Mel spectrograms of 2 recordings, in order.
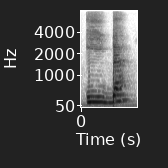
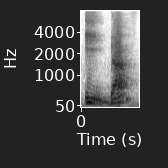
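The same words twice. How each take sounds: First: The pitch goes from mid to high. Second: The pitch goes from low to high. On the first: It means calabash. "that is re, mi, that's calabash" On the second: It means garden egg. "that is domi, that's garden egg"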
